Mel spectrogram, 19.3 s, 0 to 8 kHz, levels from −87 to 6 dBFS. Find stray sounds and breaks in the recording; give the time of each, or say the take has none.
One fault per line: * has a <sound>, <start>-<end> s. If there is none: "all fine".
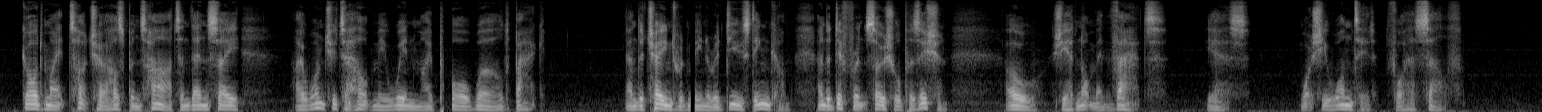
* has a dropout, 5.5-5.7 s
* has a dropout, 8.6-8.7 s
